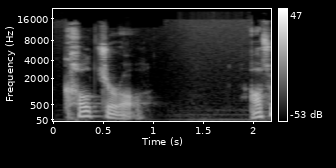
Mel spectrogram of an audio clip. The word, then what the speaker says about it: cultural: The first word culture and the second word cultural. Also remember the first syllable is a short u like cup and up. Uh uh make a relaxed sound.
